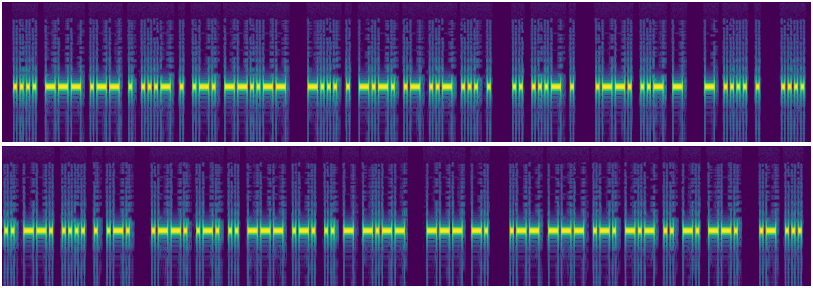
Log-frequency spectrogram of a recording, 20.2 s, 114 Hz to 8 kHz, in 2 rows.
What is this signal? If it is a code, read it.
Morse code, heard as a keyed tone, about 30 wpm, 610 Hz. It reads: HOWEVER, BECAUSE IVE PUT THE HIGHER PRIORITY ON WORKING AS
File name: 2012-01-mp3 / n11-I DIDNT MISS THE SOLAR CYCLE 24-30wpm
